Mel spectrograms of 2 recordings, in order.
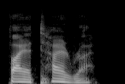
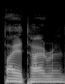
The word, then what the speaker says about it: Thyatira: And now we come up to a place called Thyatira. Is that how you pronounce it? Thyatira?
